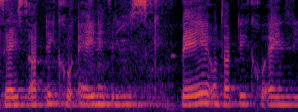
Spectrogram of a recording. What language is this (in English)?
Swiss German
